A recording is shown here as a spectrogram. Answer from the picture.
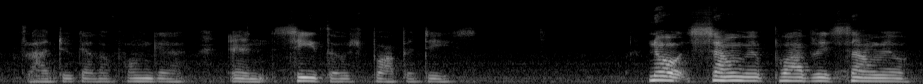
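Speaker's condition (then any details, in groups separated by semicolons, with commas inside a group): Mild cerebral palsy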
